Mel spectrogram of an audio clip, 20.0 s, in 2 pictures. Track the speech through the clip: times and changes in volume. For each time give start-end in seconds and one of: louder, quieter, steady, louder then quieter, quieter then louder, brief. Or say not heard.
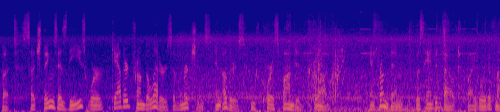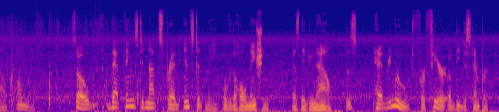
0.0-19.9 louder.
